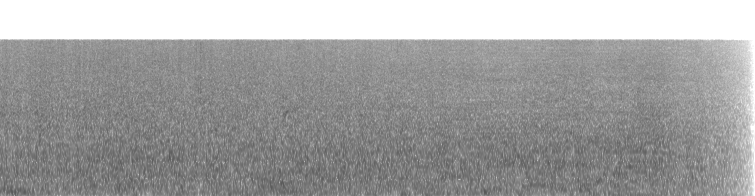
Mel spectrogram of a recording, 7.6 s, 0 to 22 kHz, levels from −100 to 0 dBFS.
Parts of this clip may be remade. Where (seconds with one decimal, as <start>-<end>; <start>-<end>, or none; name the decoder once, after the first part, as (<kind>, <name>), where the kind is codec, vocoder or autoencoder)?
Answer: 4.2-7.0 (codec, SNAC)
